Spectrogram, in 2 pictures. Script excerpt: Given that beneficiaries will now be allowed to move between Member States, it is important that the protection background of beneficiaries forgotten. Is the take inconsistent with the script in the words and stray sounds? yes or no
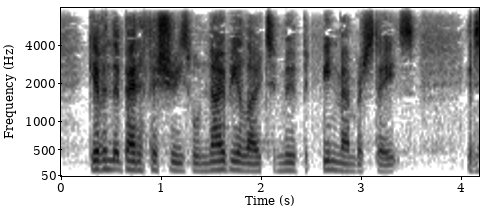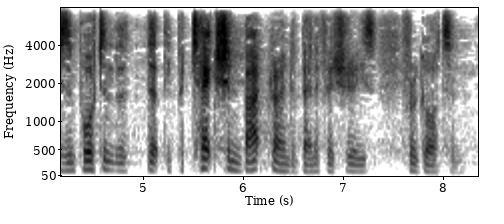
yes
